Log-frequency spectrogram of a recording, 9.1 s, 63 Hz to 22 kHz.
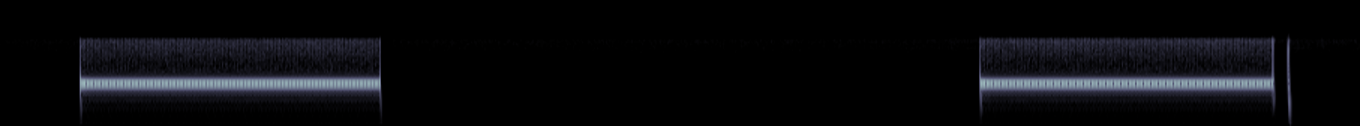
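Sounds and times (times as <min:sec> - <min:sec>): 
phone ringback tone on an outgoing call to a cell phone: 0:00.6 - 0:02.6, 0:06.6 - 0:08.5.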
